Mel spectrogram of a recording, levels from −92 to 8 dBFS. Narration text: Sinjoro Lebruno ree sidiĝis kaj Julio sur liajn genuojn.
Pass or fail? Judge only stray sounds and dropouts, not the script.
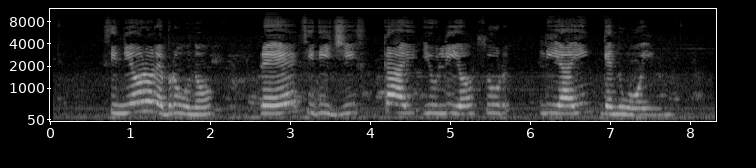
pass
